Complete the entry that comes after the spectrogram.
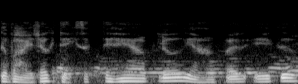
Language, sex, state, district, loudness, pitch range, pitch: Hindi, male, Bihar, West Champaran, -16 LUFS, 130-150 Hz, 140 Hz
